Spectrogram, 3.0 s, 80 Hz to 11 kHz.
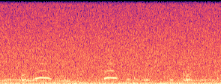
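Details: Bermuda petrel (cahow) pair returned to its nesting island, Nonsuch Island, Bermuda, 29 October 2018: short arched moaning notes, three spaced about a second apart, over a steady low roar of wind and sea.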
